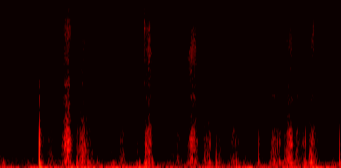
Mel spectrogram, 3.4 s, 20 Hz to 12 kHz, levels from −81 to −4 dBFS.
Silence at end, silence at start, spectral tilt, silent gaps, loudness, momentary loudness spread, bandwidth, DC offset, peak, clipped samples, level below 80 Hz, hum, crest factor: 0 s; 0 s; -5 dB/octave; none; -59 LUFS; 10 LU; 11.5 kHz; under 0.1%; -30 dBFS; under 0.1%; -60 dBFS; none; 24 dB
